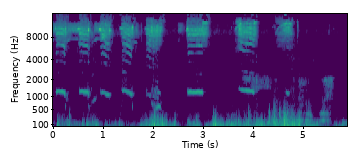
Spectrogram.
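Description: Puppies squeak and whimper in short high cries.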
